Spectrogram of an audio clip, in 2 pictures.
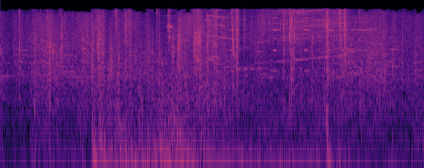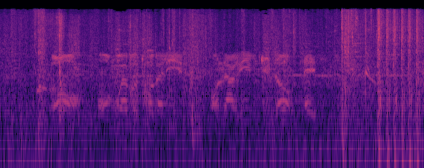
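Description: Gunfire in Call of Duty Modern Warfare Remastered in a marsh level, bursts of automatic rifle fire and loud shots cracking in rapid succession, with a heavy barrage early on, while a player talks over it.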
